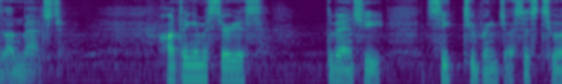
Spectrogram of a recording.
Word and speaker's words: banshee: the correct pronunciation was, it came out to be Banshee. Two separate words, ban and then she.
